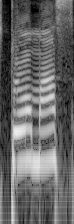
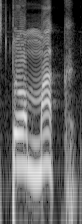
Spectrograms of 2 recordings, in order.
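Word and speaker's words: stomach: কিন্তু এখানে দেখেন এটা স্টোমাস হবে না, স্টোমাক শেষে ক হবে, বা মুনার্ক, মুনার্স, মুনার্স হবে না, মুনার্ক। তো দেখেন এখানে সিএস এর উচ্চারণ ক এর মতো হইতেছে বা মুনার্কের উচ্চারণ ক হইতেছে।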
